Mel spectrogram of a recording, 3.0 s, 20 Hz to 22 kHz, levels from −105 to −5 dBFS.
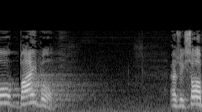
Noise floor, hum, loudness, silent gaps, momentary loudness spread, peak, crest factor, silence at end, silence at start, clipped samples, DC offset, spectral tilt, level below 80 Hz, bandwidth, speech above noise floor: -68 dBFS; none; -31 LUFS; none; 16 LU; -14 dBFS; 20 dB; 0 s; 0 s; under 0.1%; under 0.1%; -3 dB/octave; -70 dBFS; 8.2 kHz; 37 dB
